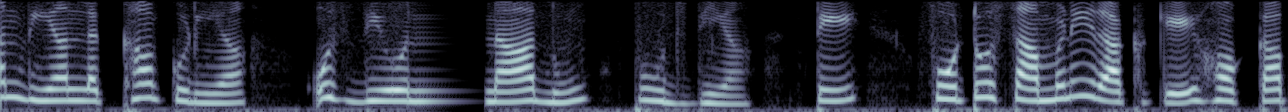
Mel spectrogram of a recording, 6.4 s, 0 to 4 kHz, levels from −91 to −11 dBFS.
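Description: At 2.08 s the speech stops advancing and the last sound is stretched into a fading buzz until 2.44 s, a call audio freeze lasting about 0.34 s. The likely cause is packets stalling in transit so the jitter buffer ran dry and the receiver filled the gap itself. Nothing is lost: the speech resumes exactly where it halted, at "ਨੂੰ ਪੂਜਦੀਆਂ ਤੇ ਫੋਟੋ", now running about 0.34 s later, through a narrowband path with nothing above 4 kHz.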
